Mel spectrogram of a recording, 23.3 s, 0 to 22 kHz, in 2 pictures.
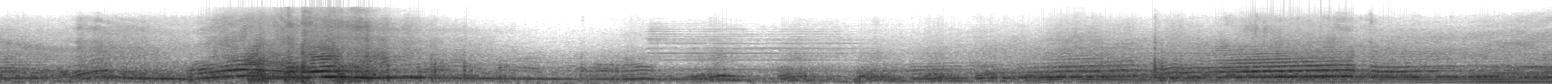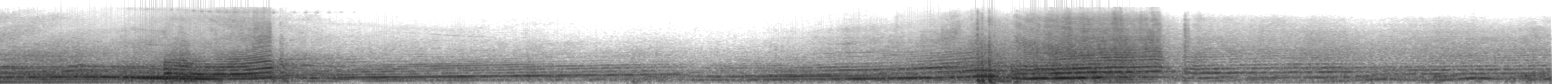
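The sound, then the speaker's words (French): Formula 1 race cars howl past the pits at speed, their high-revving engines sweeping sharply up and down in pitch with each loud pass, a few passes standing out over a continuous droning engine wail. “Arrêt au stand, plus passage rapide devant les stands.”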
